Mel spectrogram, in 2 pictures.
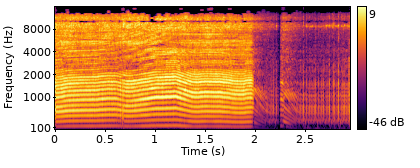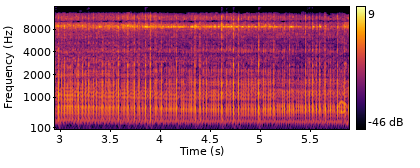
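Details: Homelite chainsaw, 28 full-house stock chain: steady high wail, a short blip, then a sudden drop to a ticking low idle; even two-stroke with no misfire, normal running.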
